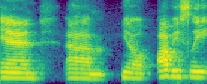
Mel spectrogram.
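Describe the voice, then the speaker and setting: The tone is bright and sharp, and the pitch varies in an ordinary way. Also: man. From Canada, Jamaican family. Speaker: orthopedic surgeon, channel host. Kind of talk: live stream Q&A. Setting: home office, live stream. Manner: many fillers, hesitant.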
